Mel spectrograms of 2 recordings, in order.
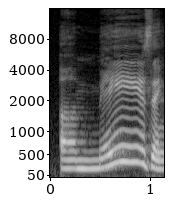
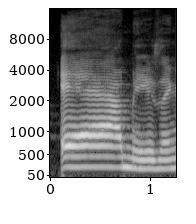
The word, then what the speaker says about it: amazing: For example, the word amazing. Amazing. It's not amazing, it's amazing. Amazing. Amazing. So many words that have more than one syllable in English have a stressed syllable, and then either before or after the stressed syllable, you will hear the schwa sound.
